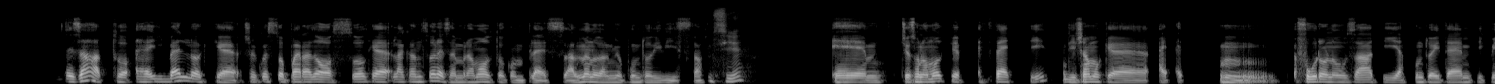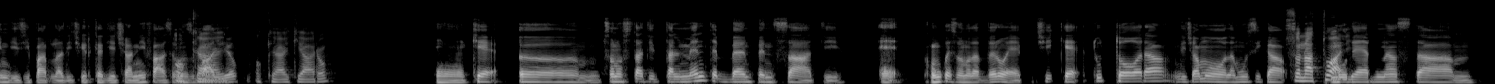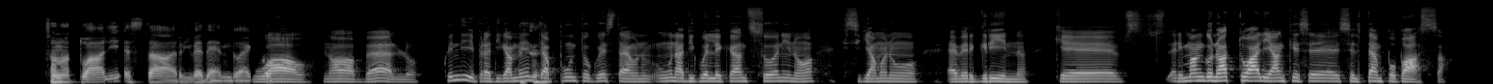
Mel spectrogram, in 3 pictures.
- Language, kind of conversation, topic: Italian, podcast, Quale canzone ti fa sentire a casa?
- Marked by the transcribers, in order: other background noise; chuckle; in English: "evergreen"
